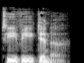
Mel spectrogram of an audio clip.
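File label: "tv dinner", English, British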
